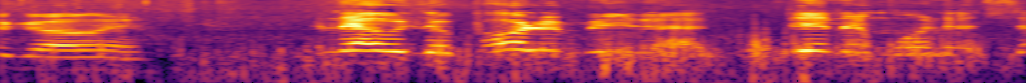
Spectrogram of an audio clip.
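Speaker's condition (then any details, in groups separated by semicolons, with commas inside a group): Cerebral palsy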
